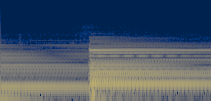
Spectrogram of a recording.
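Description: Piano with a sampled piano sound: a low C-sharp bass note rings, then a C-sharp minor chord is struck about a second in. Both ring on under the sustain pedal and slowly fade.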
